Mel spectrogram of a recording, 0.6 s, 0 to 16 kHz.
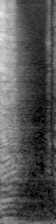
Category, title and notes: Sound effects > Other mechanisms, engines, machines
metal shop foley -139
thud, perc, fx, metal, oneshot, pop, sfx, little, bop, strike, tools, knock, tink, wood, boom, crackle, percussion, bang, foley, shop, rustle, sound, bam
